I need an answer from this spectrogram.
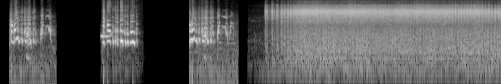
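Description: A tom turkey gobbling three times in short bursts about two seconds apart. About five seconds in, a snake's steady hiss takes over and turns into a fast rattling buzz near the end.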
